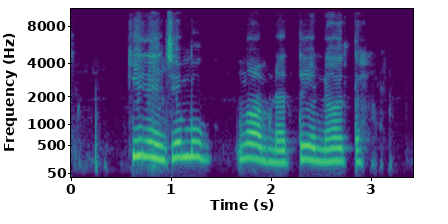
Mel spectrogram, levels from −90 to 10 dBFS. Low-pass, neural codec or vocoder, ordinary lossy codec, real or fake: none; vocoder, 22.05 kHz, 80 mel bands, HiFi-GAN; none; fake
